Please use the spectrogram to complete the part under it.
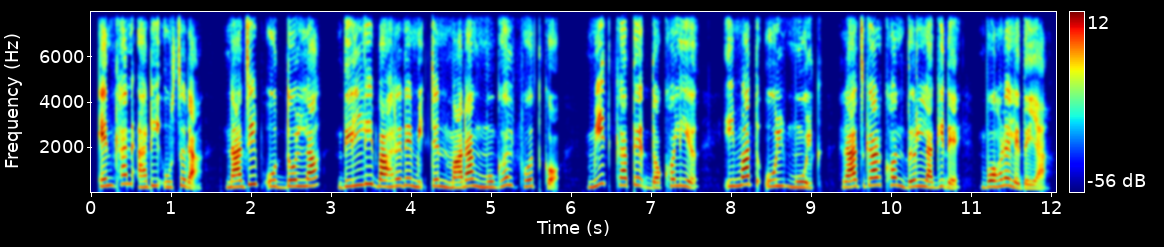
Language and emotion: Santali, neutral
